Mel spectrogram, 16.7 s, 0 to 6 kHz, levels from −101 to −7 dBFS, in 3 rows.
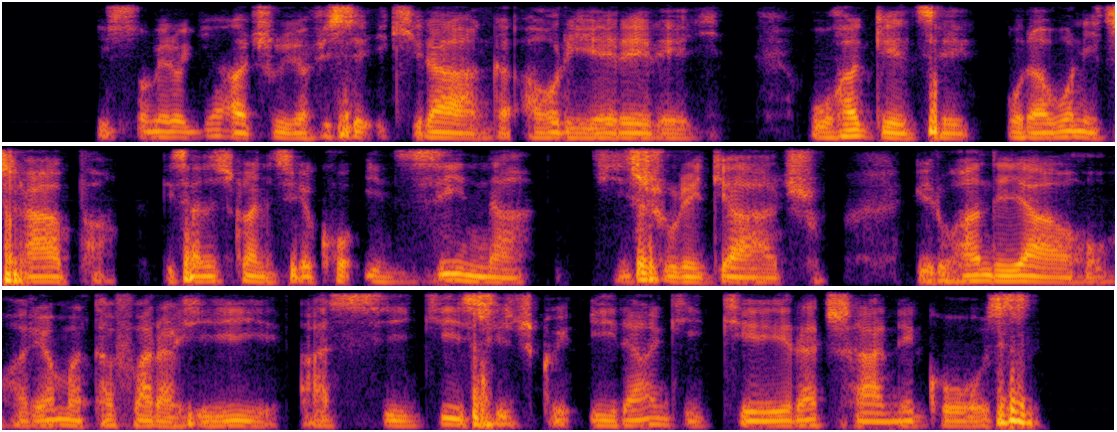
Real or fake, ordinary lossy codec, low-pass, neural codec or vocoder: fake; Opus, 64 kbps; 5.4 kHz; codec, 16 kHz, 4 kbps, FunCodec, trained on Chinese and English, 50 frames a second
